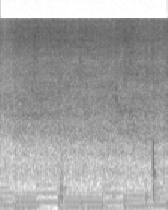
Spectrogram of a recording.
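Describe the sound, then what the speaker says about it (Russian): Finely shaved young veal sizzles and crackles steadily in a hot frying pan, with a couple of brief stirring clinks from a utensil against the pan; no talking. "Вот я быстро обжариваю мясо."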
